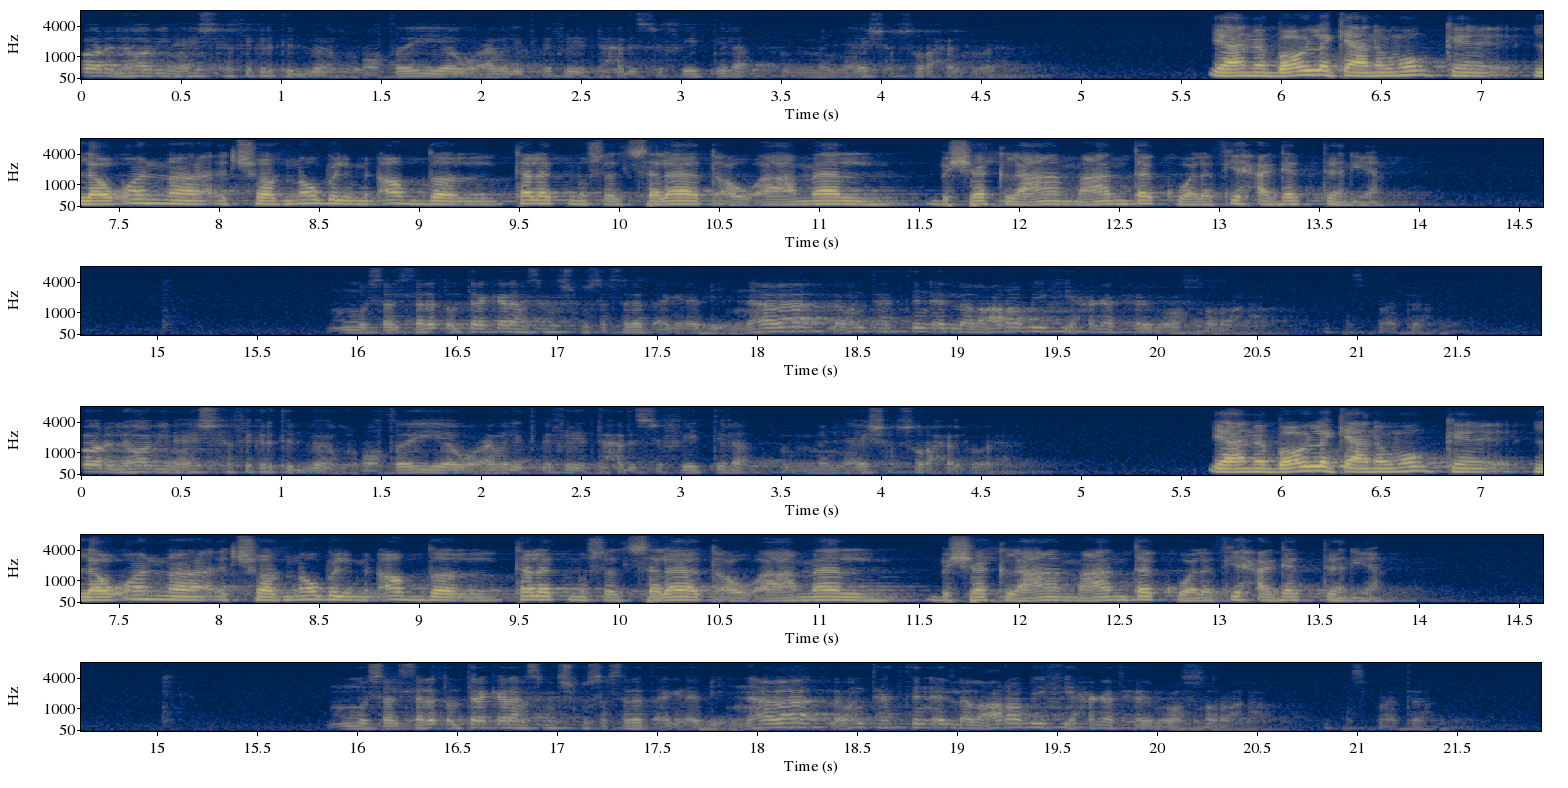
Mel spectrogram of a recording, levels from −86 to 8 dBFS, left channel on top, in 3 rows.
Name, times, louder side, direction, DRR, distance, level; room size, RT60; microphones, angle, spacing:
voice 1, 0.0-4.7 15.8-20.5 20.9-21.4, right 2 dB, 40° right, 0 dB, 2.5 m, -32 dB
voice 2, 5.6-13.8, equal, 5° left, 10 dB, 0.9 m, -20 dB
28.0 x 19.5 x 8.8 m, 0.99 s
head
